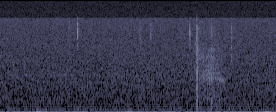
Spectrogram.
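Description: Near silence with a few faint, sparse computer mouse clicks.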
